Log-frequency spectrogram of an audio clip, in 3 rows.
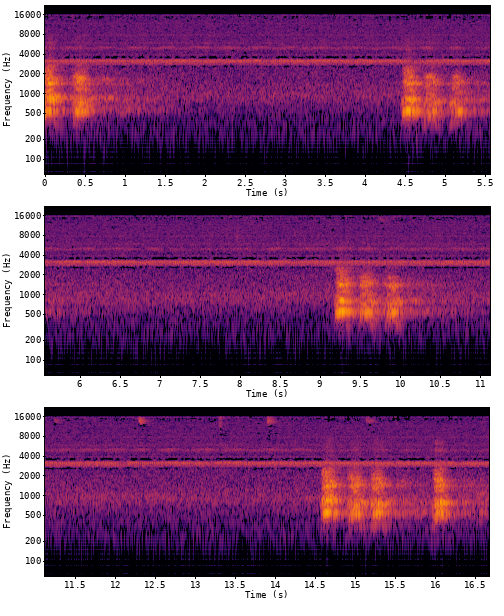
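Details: Rex, a dog running around at night, recorded October 7, 2018: bursts of two to four sharp harmonic barks roughly every five seconds, with a steady high electrical whine throughout.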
